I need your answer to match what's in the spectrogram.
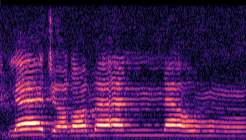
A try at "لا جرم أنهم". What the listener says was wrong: لا ما تعملش غنى لا جرم أنهم في الآخرة هم الأخسرون.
